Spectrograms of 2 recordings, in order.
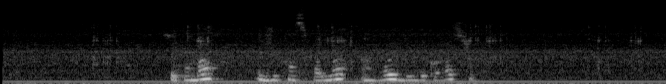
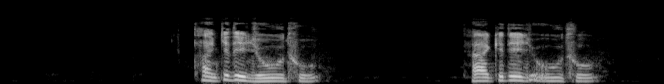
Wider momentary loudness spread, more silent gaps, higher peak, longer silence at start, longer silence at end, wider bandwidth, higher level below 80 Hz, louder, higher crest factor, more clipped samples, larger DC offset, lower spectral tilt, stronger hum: first, 22 LU vs 14 LU; neither; second, -8 dBFS vs 0 dBFS; second, 0.05 s vs 1.95 s; second, 0 s vs 0.65 s; first, 16 kHz vs 9.2 kHz; first, -48 dBFS vs -64 dBFS; second, -27 LUFS vs -18 LUFS; about the same, 20 dB vs 22 dB; neither; neither; first, -7.5 dB/octave vs -5 dB/octave; neither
